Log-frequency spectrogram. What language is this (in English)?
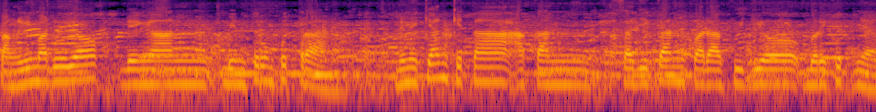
Indonesian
